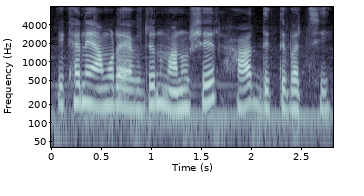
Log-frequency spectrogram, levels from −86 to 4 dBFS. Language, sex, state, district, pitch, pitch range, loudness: Bengali, female, West Bengal, Cooch Behar, 175 Hz, 165-200 Hz, -16 LUFS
